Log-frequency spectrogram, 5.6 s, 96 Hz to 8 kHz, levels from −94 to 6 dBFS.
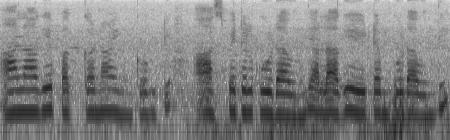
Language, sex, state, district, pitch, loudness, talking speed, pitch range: Telugu, female, Andhra Pradesh, Sri Satya Sai, 225 Hz, -17 LUFS, 105 wpm, 215-235 Hz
